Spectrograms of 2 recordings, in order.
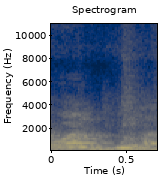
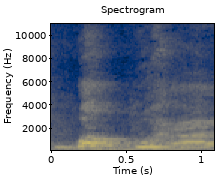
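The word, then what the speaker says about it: والضحى: Berarti harusnya wal duha itu. Wadduha.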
